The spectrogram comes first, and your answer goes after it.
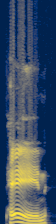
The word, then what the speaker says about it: Pain: So that in Japanese you would pronounce it pain, which sounds the closest to the English word pain.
